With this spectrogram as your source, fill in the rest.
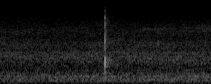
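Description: A pastel stick clicks down onto a hard surface.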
